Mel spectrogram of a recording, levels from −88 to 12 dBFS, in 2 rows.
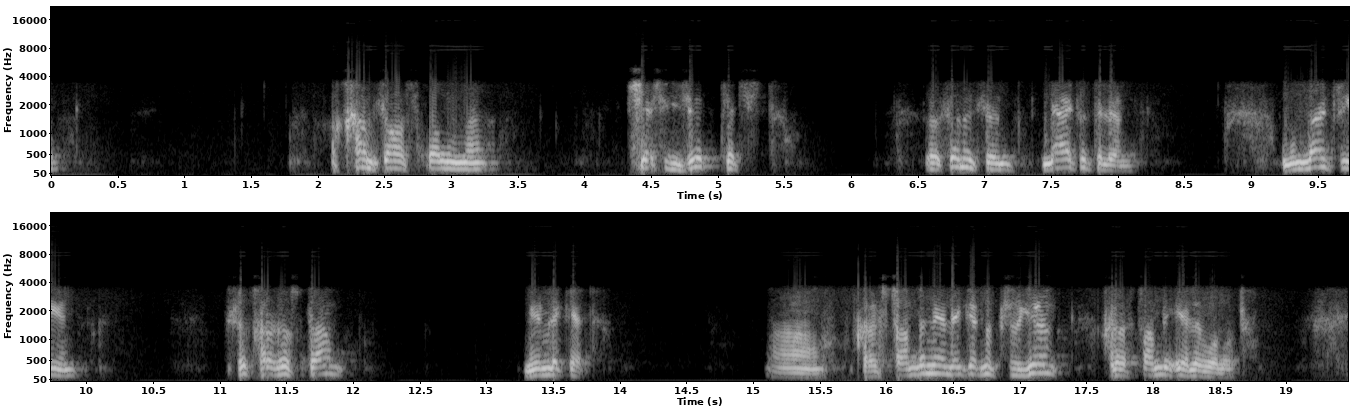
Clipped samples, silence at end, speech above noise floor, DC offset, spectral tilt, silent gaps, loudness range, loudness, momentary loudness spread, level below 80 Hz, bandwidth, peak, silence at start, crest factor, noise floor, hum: under 0.1%; 0.05 s; 63 dB; under 0.1%; -8.5 dB/octave; none; 5 LU; -18 LUFS; 15 LU; -60 dBFS; 4.9 kHz; -4 dBFS; 0 s; 16 dB; -80 dBFS; none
